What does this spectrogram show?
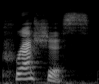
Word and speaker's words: precious: CI before a Latin suffix says sh. So this whole thing is going to be pronounced shus. So we have precious, vicious, gracious, spacious.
